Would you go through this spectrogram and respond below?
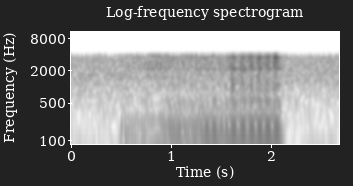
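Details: Person imitating a Labrador's chainsaw-like snore: one long, low, rattling rumble growing louder. Imitated snoring.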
